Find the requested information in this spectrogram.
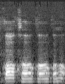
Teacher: কণ্ঠ ব্যঞ্জনের উচ্চারণ স্থান হচ্ছে জিভের পিছনের অংশ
